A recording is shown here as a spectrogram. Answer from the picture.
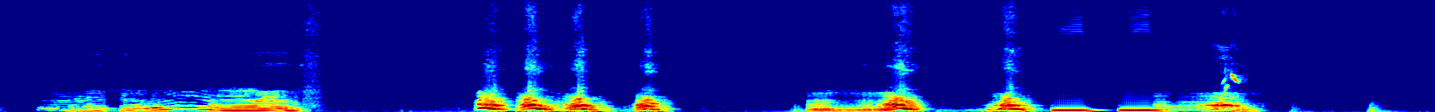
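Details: Great Dane talking for breakfast and attention in the morning: a wavering moan, then a quick series of short yips, then mixed grumbles and yowls with a brief steady whine.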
